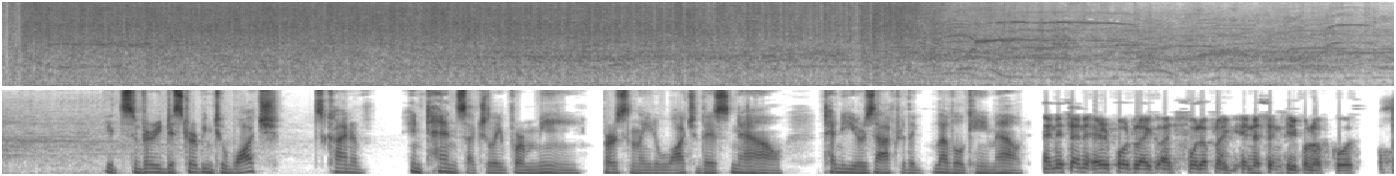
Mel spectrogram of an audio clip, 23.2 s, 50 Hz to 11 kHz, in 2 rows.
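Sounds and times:
video game gunfire barrage in an airport level: 0:00.0 - 0:08.6
speech: 0:12.5 - 0:23.2.

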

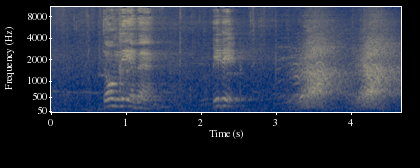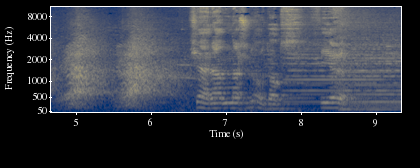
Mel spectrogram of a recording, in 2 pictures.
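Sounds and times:
speech: 0:00.7 - 0:01.5, 0:02.2 - 0:02.6, 0:03.2 - 0:05.8, 0:06.5 - 0:09.0
large crowd shouting hurrah in unison: 0:03.0 - 0:07.0.

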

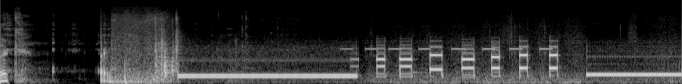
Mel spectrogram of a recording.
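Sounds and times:
speech: 0:00.0 - 0:00.4, 0:01.0 - 0:01.4, 0:03.9 - 0:05.7
touch-tone beeps of a number being dialed: 0:01.8 - 0:06.2
phone dial tone: 0:01.8 - 0:06.8.

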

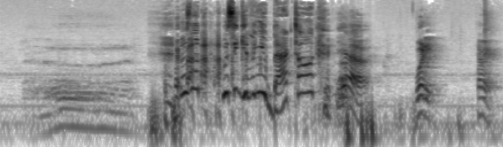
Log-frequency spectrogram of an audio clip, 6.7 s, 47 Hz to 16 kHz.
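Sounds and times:
dog growling: 0:00.3 - 0:02.0
laughter: 0:02.0 - 0:03.6
speech: 0:02.2 - 0:06.7.

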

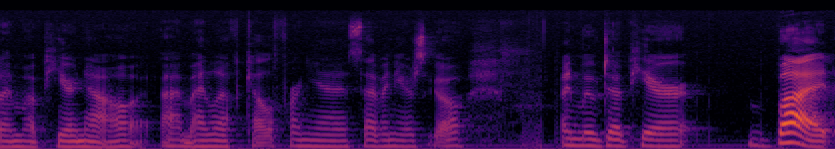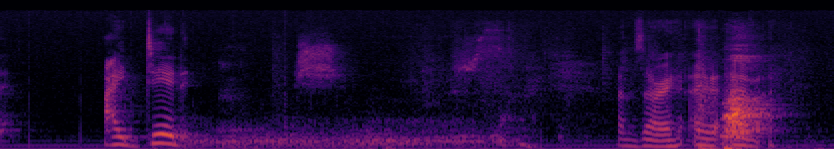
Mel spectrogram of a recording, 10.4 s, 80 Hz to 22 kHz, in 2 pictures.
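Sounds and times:
speech: 0:00.0 - 0:07.4, 0:09.1 - 0:10.1
steady low hum: 0:00.0 - 0:10.4
dog whining: 0:06.1 - 0:08.6
dog barking at a neighbor's yard: 0:06.2 - 0:08.6, 0:09.7 - 0:10.2.

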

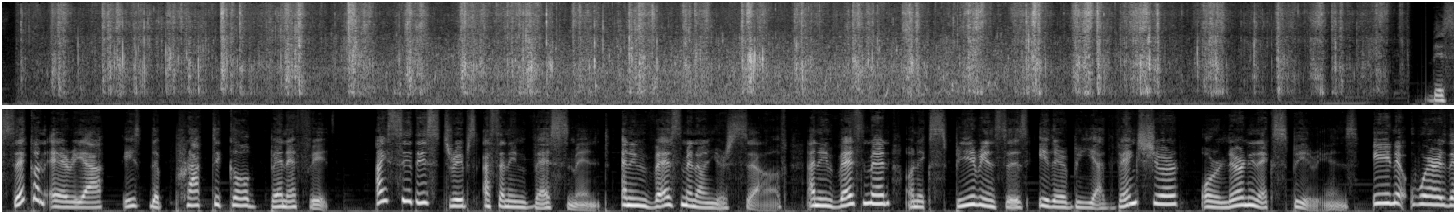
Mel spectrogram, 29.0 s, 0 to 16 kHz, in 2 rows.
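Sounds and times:
crunchy footsteps walking beside a waterfall: 0:00.0 - 0:14.2
water rushing from a waterfall: 0:02.4 - 0:11.1
speech: 0:14.4 - 0:29.0.

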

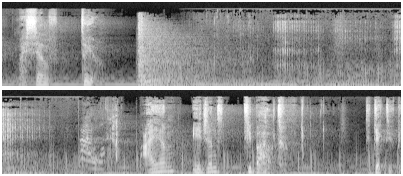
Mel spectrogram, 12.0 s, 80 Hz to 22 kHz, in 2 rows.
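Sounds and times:
speech: 0:00.2 - 0:02.1, 0:08.2 - 0:10.3, 0:11.6 - 0:11.9
cat purring: 0:03.0 - 0:07.5.

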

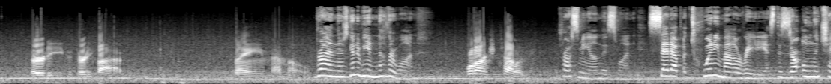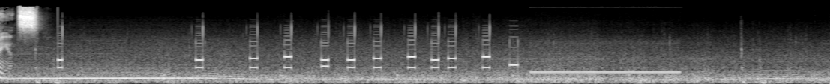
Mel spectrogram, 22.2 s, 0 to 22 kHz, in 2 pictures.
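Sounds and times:
low engine-like hum: 0:00.0 - 0:22.1
speech: 0:00.4 - 0:01.8, 0:03.1 - 0:12.0
long steady phone ringing tone going unanswered: 0:17.9 - 0:20.2.

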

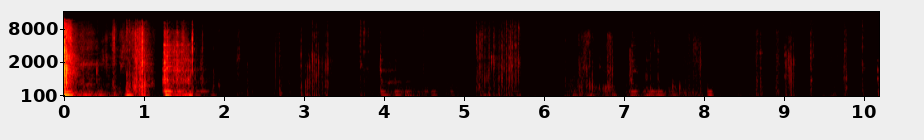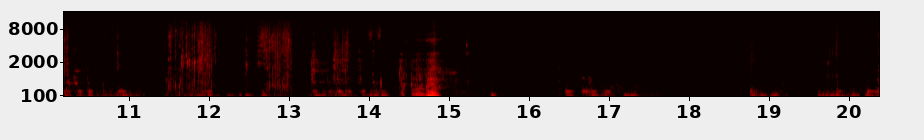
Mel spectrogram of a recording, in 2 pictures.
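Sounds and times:
deck of tarot cards being shuffled: 0:00.0 - 0:01.6.

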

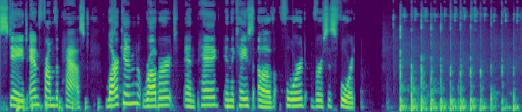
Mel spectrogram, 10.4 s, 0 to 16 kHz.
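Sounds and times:
speech: 0:00.0 - 0:07.3
heavy pounding knocks on a door: 0:08.0 - 0:10.4.

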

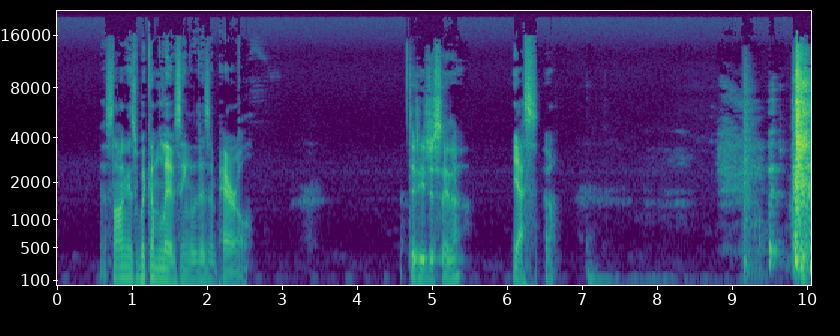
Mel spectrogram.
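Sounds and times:
speech: 0:00.6 - 0:02.6, 0:04.7 - 0:05.5, 0:06.1 - 0:07.2
single sneeze with breathy inhales: 0:09.2 - 0:10.0.

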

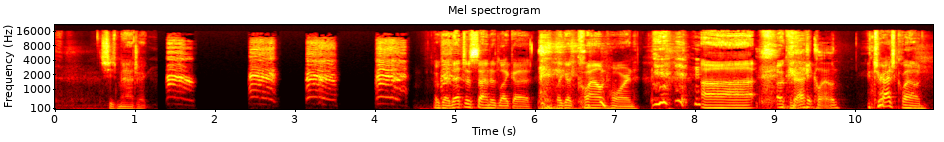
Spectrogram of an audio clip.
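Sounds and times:
speech: 0:00.6 - 0:01.2, 0:04.7 - 0:10.9
crow cawing: 0:01.4 - 0:01.8, 0:02.4 - 0:04.5
laughter: 0:06.0 - 0:09.5.

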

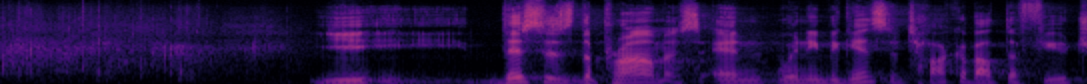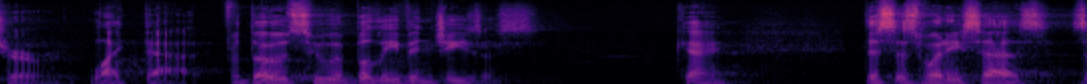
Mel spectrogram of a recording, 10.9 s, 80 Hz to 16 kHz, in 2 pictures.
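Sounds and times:
crowd clapping: 0:00.0 - 0:01.6
speech: 0:01.6 - 0:08.2, 0:08.8 - 0:09.2, 0:09.8 - 0:10.8.

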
